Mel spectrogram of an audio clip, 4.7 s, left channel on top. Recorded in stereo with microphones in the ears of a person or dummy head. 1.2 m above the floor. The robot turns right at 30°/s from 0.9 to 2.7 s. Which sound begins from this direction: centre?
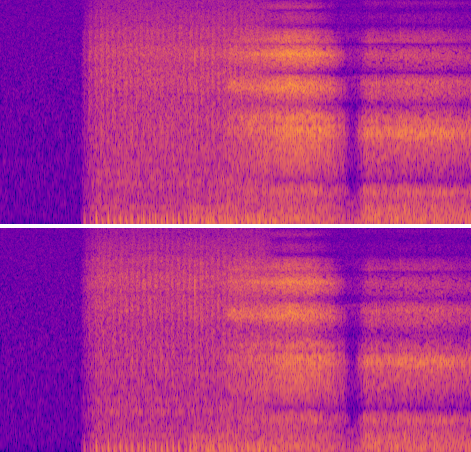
Breathing, at 1.9 s.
